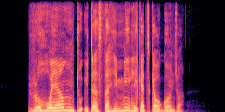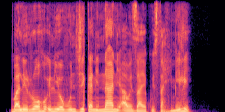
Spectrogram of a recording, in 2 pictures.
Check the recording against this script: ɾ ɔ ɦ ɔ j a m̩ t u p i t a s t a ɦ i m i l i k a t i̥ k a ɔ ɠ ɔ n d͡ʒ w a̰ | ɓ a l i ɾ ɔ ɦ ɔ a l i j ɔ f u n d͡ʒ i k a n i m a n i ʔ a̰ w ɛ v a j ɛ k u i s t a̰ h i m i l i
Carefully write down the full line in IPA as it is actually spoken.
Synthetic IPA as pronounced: ɾ ɔ ɦ ɔ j a m̩ t u ʔ i t a s t a ɦ i m i l i k a t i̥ k a u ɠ ɔ n d͡ʒ w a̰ | ɓ a l i ɾ ɔ ɦ ɔ i l i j ɔ v u n d͡ʒ i k a n i n a n i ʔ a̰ w ɛ z a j ɛ k u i s t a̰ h i m i l i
